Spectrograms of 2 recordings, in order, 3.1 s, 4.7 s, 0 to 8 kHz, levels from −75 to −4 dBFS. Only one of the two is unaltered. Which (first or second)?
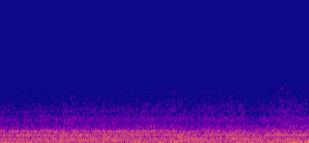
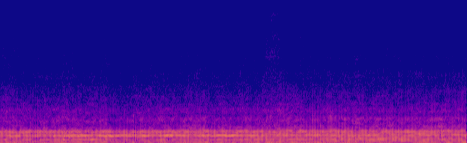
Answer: first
